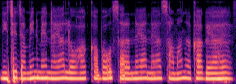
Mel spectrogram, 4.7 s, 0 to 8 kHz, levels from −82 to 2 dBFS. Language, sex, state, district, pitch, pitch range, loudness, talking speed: Hindi, female, Jharkhand, Deoghar, 210 Hz, 205-215 Hz, -12 LUFS, 180 wpm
